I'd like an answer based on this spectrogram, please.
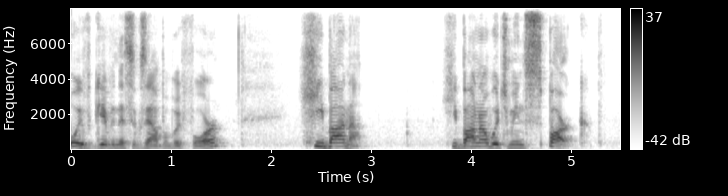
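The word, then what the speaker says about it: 火花: Hana, though, is how you say flower. But when you combine it, it becomes hibana.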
